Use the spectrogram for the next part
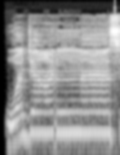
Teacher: sudah tidak ada lagi unsur nnya dimasukkan ke dalam wau dan harus didengungkan ditahan dua harakat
